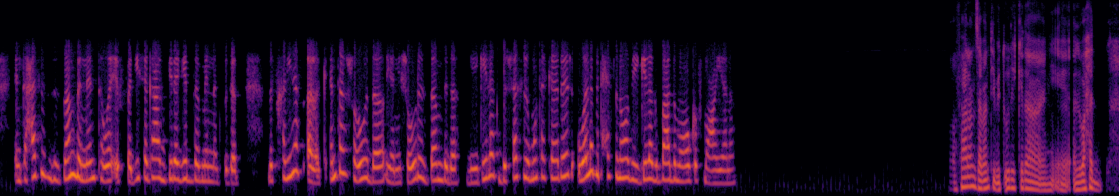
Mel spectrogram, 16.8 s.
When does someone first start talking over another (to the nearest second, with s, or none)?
none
